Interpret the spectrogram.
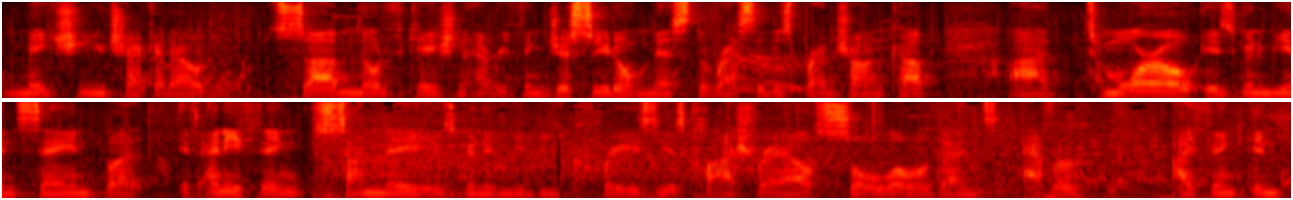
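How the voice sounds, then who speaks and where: A man commentating live on an esports match, losing his voice, talking in a rambling, excitable way that climbs to loud peaks on big plays. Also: mid-range voice, noisy background. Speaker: esports caster.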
